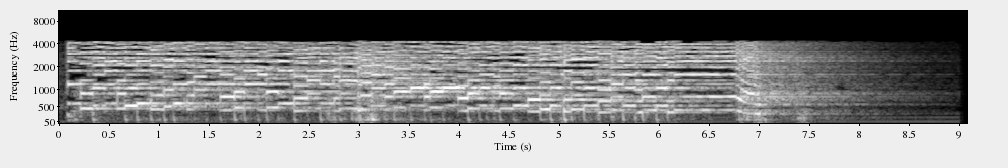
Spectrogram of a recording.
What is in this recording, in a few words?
tapping, guitar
